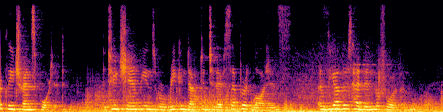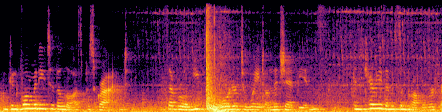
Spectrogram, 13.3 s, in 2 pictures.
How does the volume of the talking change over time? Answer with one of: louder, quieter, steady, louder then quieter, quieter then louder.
steady.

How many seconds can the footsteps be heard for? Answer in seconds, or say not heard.
not heard.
